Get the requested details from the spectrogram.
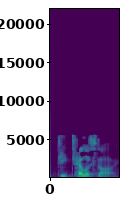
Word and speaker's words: tetelestai: And so you can remember the pronunciation of this word as you think about sweet tea, tetelestai.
